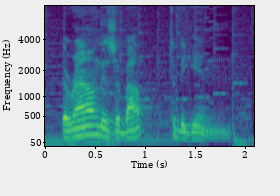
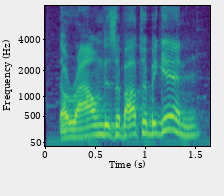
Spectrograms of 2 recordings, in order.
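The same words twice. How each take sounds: First: It is said in an ordinary speaking voice. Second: It is said in a dramatic announcer voice.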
